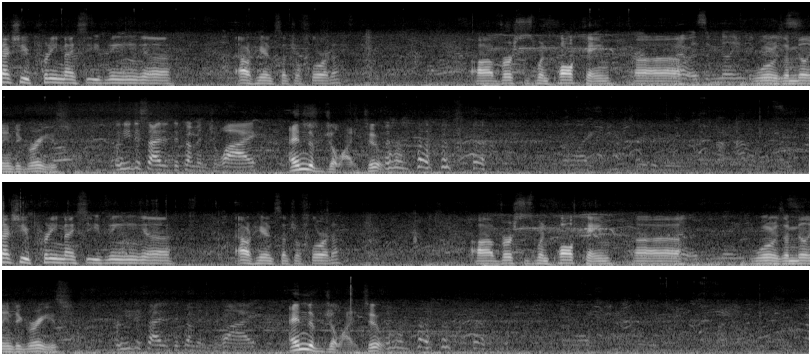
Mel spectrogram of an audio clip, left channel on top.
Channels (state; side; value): normal; both; correlation 0.84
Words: a pretty nice evening out here in Central Florida. Versus when Paul came, when it was 1,000,000 degrees. Well, he decided to come in July. End of July, too.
